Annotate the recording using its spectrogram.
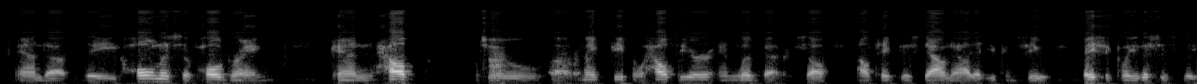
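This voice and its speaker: This man's voice is fairly low in pitch, with a dark, mellow tone. He talks at a fairly slow pace with fairly even intonation. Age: 80s+. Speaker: company founder. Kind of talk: webinar presentation. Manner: halting.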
